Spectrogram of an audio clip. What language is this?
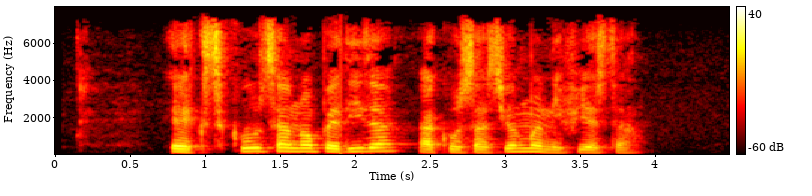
Spanish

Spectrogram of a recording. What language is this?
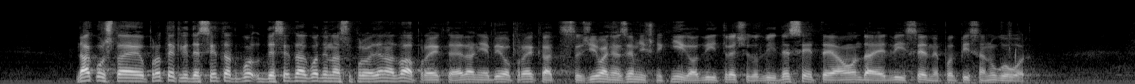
Croatian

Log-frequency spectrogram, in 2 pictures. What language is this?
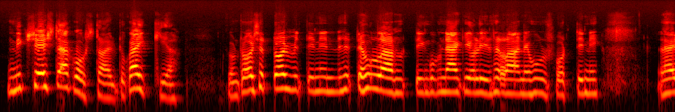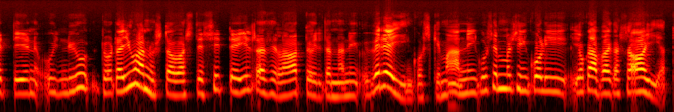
Finnish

